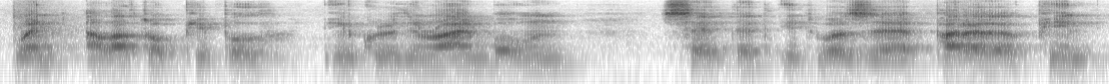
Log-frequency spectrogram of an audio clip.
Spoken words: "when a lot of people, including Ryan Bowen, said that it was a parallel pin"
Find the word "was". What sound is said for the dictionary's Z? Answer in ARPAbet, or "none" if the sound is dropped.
Z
